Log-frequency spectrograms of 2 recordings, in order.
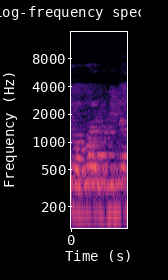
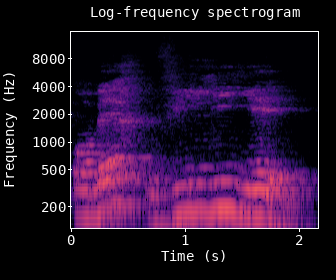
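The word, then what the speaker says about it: Aubervilliers: এখন দেখেন তো উচ্চারণটা কি ওভার ভিলা হয়েছে নাকি, না উচ্চারণটা হয়েছে ওবেখ ভিলিয়ে, ওবেখ ও ber vi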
